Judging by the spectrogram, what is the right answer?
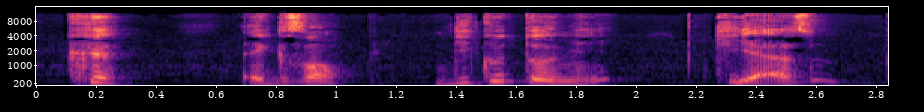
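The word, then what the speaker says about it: dichotomie: C H dans certains mots le Che se prononce que exemple dicotomie kiasme charisme autochtone al monochromatique et et cetera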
